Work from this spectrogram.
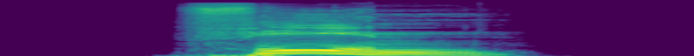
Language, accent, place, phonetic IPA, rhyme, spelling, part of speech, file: German, Germany, Berlin, [ˈfeːən], -eːən, Feen, noun, De-Feen.ogg
- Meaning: plural of Fee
